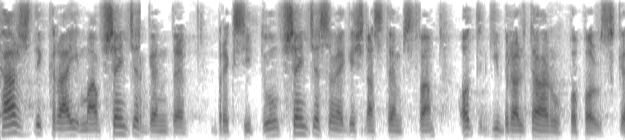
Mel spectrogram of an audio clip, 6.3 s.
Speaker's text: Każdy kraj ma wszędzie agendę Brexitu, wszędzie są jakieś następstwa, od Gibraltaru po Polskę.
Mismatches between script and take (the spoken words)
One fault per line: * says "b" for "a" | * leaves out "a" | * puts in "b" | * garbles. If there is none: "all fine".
all fine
